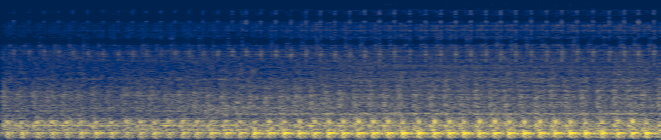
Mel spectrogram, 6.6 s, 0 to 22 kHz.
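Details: Yamaha Factor YBR K1 125 motorcycle at idle; rapid even knock about three per second over the engine drone, owner says not the tappets, cause unknown. Engine knocking noise.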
